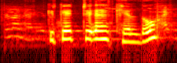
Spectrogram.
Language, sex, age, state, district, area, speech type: Santali, female, 30-45, Jharkhand, East Singhbhum, rural, spontaneous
